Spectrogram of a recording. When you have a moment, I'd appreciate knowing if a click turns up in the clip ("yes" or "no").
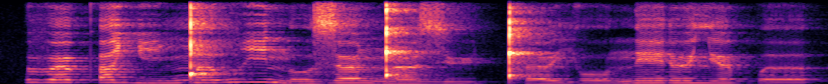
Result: yes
